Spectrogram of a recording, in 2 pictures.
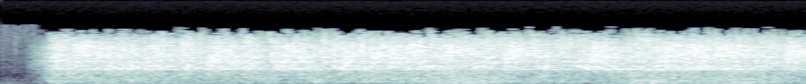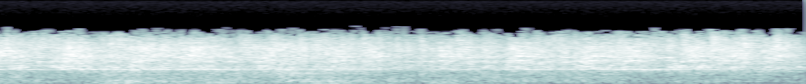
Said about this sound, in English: So let's have a little practice first, eh? Right. Now, first, let's hear from the dustbin lids.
